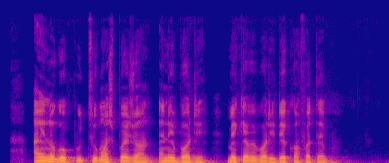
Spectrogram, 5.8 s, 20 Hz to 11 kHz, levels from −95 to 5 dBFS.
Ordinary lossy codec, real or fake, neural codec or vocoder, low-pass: none; real; none; 9.9 kHz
